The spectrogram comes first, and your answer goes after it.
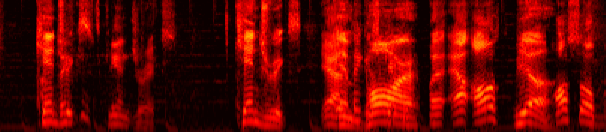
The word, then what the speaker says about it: Kendricks: you can say, okay, was it Hendricks or Kendricks? How you say his name? Is it with a K? Kendricks? Kendricks.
